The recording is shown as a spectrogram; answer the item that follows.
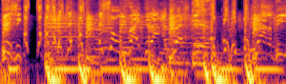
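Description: Hip hop beat with a heavy bass line and turntable scratching of vocal samples, with a brief drop-out about half a second in.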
